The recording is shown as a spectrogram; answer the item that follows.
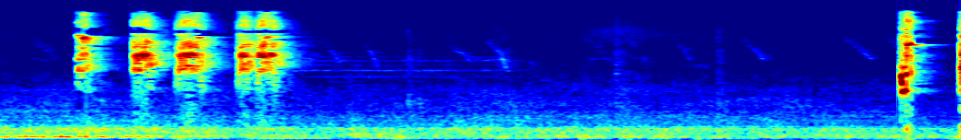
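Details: Kala teetar, the black francolin, recorded at Nawabshah, Pakistan, giving a run of four harsh, scratchy notes in quick succession, a few seconds of soft background hum, then two more sharp bursts.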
